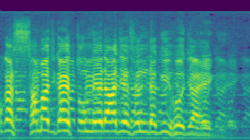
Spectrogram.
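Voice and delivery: ordinary delivery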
